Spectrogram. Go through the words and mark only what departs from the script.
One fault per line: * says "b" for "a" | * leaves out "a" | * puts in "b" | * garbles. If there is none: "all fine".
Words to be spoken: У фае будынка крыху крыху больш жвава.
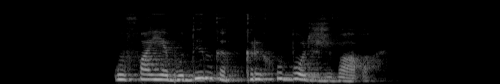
* leaves out "крыху"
